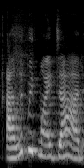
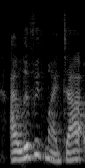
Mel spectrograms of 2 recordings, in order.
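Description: First: Said in the usual way. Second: Sexy voice. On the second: Shown as a demonstration. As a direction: read it like a seductive whisper. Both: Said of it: "I can't read that in a sexy voice".

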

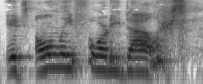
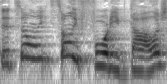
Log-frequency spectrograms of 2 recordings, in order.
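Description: First: Langsam und betont spöttisch; spöttisch nachgeäfft. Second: Beiläufig, hoch, locker; lässige Freunde. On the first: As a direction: den Satz ungläubig nachäffen. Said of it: "I have never said that in my life". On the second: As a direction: als wäre es nichts. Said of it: "they're like". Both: Retold or imitated.

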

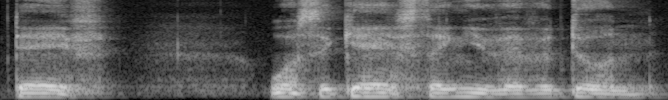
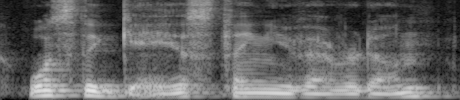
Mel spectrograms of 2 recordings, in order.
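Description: First: Put-on Northern English voice; Northern English accent. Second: Said in the usual way. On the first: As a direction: ask it like someone from the North of England. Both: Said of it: "but asked in a Northern English accent".

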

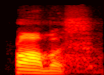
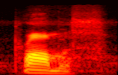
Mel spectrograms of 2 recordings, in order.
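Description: No difference in how they are said.

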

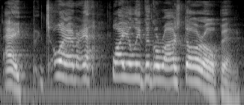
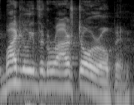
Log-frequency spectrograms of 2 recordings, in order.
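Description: First: Put-on loud, high New York accent, neighbor's gripe; hammed-up New Yorker complaining. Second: Higher mock neighbor without the New York accent; lightly voiced grumpy dad; less New York. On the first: Mocking the neighbor scolding his son, New York accent. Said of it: "He's not from New York, man". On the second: Redoing the neighbor's line, toned-down mock dad. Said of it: "Your Leland is so good".

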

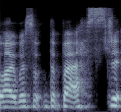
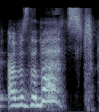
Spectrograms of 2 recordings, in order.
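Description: First: Said in the usual way. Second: "best" lifted higher and louder with a rise; proud emphasis. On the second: Shown as a demonstration. Boasting about school drama, "best" pushed up. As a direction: swell with pride on "best".

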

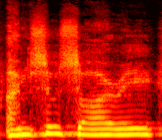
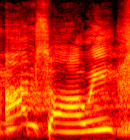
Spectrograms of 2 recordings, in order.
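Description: First: Low, slow sorry; humble apology. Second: Put-on higher, playful little-kid sorry; flippant apology. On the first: Shown as a demonstration. Dad showing son the right way, humble. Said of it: "humble yourself and be like". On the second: Two-year-old hugging tackled brother, flippant. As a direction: toss it off without humility. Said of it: "that's not the right way to say you're sorry".

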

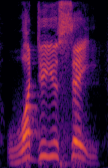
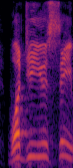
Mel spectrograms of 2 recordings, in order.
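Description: First: Slow, weighty title read; sermon title, spoken deliberately; title announced. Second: Said in the usual way. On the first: Shown as a demonstration. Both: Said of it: "The title of my message".

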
